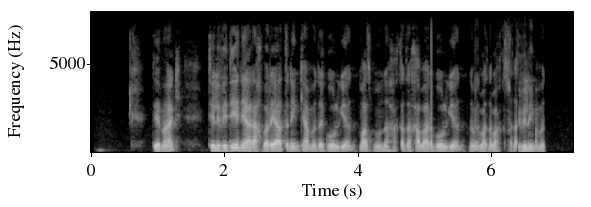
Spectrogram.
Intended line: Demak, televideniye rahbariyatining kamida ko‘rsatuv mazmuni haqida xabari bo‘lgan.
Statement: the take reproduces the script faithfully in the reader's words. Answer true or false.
false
